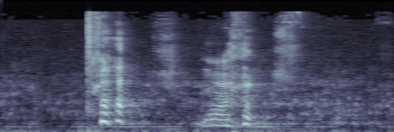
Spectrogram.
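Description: A young man laughs briefly.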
